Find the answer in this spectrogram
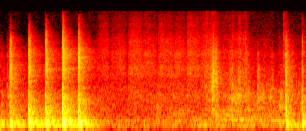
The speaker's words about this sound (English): Baer then taps and rubs the paper against the wall with a special talcum powder dispenser. The white powder passes through his tiny pinholes.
